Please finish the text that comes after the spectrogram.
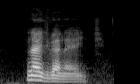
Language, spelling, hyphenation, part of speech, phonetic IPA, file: Hungarian, negyvenegy, negy‧ven‧egy, numeral, [ˈnɛɟvɛnɛɟː], Hu-negyvenegy.ogg
- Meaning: forty-one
